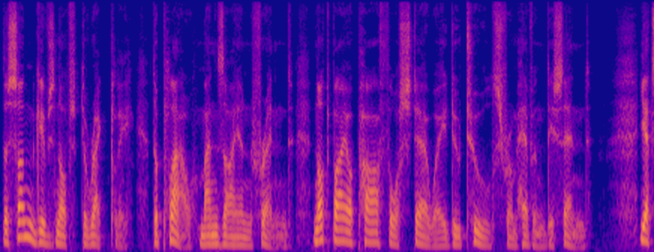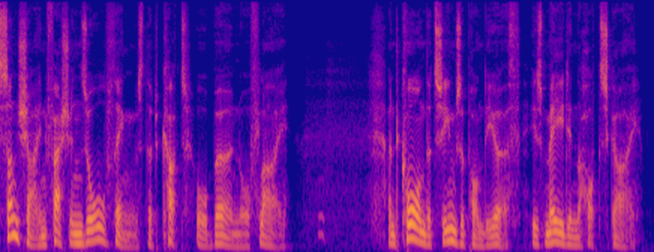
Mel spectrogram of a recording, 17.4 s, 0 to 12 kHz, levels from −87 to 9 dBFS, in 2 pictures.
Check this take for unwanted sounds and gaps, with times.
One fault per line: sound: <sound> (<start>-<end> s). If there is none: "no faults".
sound: sigh (12.9-13.5 s)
